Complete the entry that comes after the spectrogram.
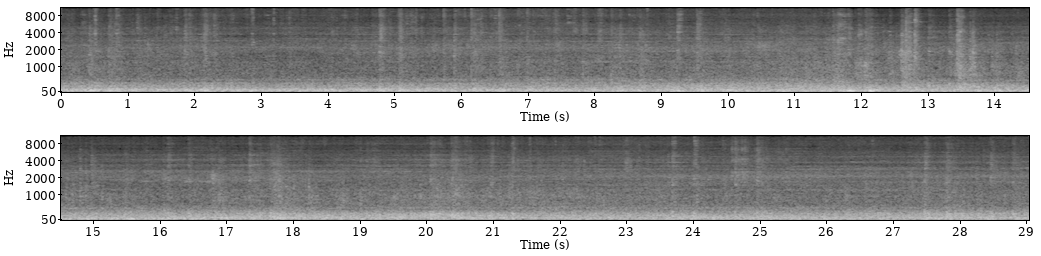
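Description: Container freight train's wagons rolling past on the rails, a steady low rumble of steel wheels with a louder clatter about twelve seconds in.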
